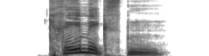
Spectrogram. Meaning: 1. superlative degree of crèmig 2. inflection of crèmig: strong genitive masculine/neuter singular superlative degree
- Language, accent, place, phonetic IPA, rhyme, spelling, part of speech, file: German, Germany, Berlin, [ˈkʁɛːmɪkstn̩], -ɛːmɪkstn̩, crèmigsten, adjective, De-crèmigsten.ogg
